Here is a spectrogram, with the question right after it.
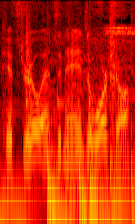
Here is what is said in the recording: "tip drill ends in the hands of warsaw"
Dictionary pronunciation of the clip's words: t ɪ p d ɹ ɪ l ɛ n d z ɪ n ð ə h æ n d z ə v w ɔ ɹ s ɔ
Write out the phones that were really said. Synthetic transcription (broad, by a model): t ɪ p d ɹ ɪ l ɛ n d z ɪ n ð ə h æ n d z ə v w ɔ ɹ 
